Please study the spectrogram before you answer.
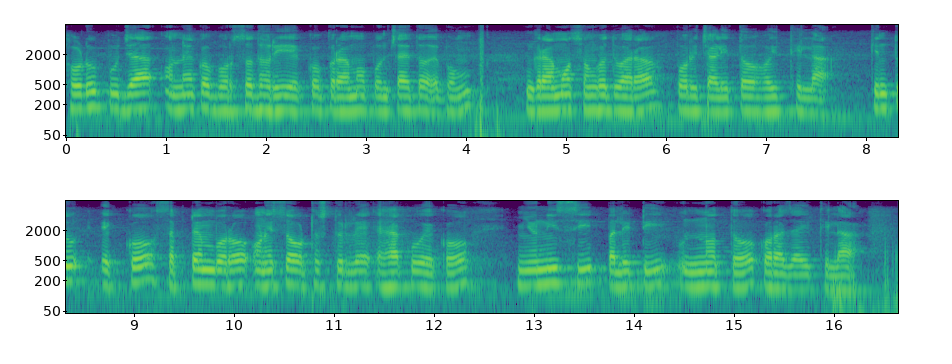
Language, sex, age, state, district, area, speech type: Odia, male, 30-45, Odisha, Rayagada, rural, read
